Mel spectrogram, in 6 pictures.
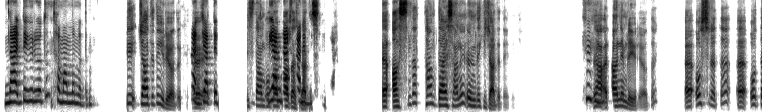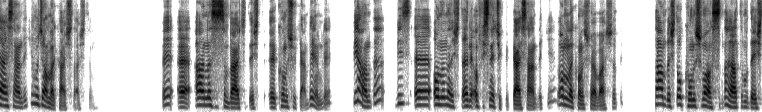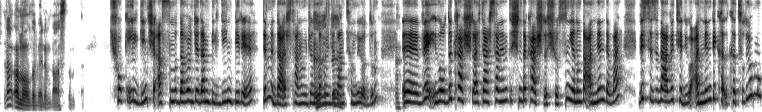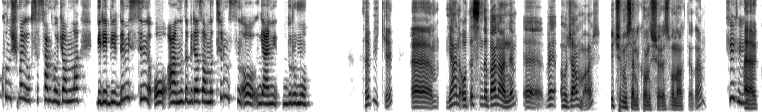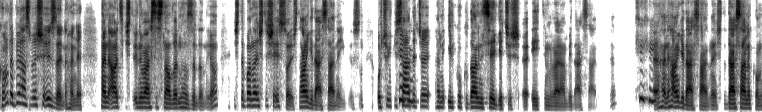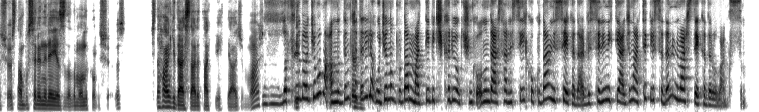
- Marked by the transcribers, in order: unintelligible speech; other background noise
- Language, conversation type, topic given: Turkish, podcast, Beklenmedik bir karşılaşmanın hayatını değiştirdiği zamanı anlatır mısın?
